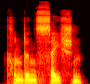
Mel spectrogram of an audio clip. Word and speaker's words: condensation: little bit condom condensation condensation so you need to add an a the sort of the e so notice this the shift in stress from condensed to condensation our next word is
